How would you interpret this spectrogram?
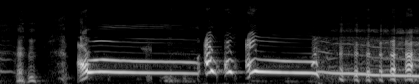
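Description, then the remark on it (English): A caller to the Hamilton Corner program imitates a dog, giving a few short yips followed by long, steady howls that waver and slide down in pitch, loud, with brief breathy sounds between them. “And I just want to tell you, I think I'm a dog.”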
